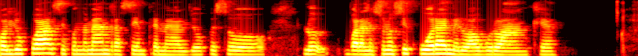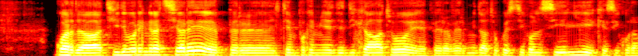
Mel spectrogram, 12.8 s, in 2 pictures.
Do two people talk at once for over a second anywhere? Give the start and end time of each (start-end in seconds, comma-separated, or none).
none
